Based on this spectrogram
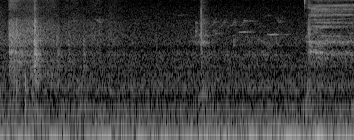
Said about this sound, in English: Should we turn off the birds? Because I can't stop hearing them.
